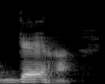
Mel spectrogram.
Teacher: Perceba que eu tenho um som só do G e do E, não é verdade? O Ue fica sem som porque ele faz parte do G. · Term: dígrafo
